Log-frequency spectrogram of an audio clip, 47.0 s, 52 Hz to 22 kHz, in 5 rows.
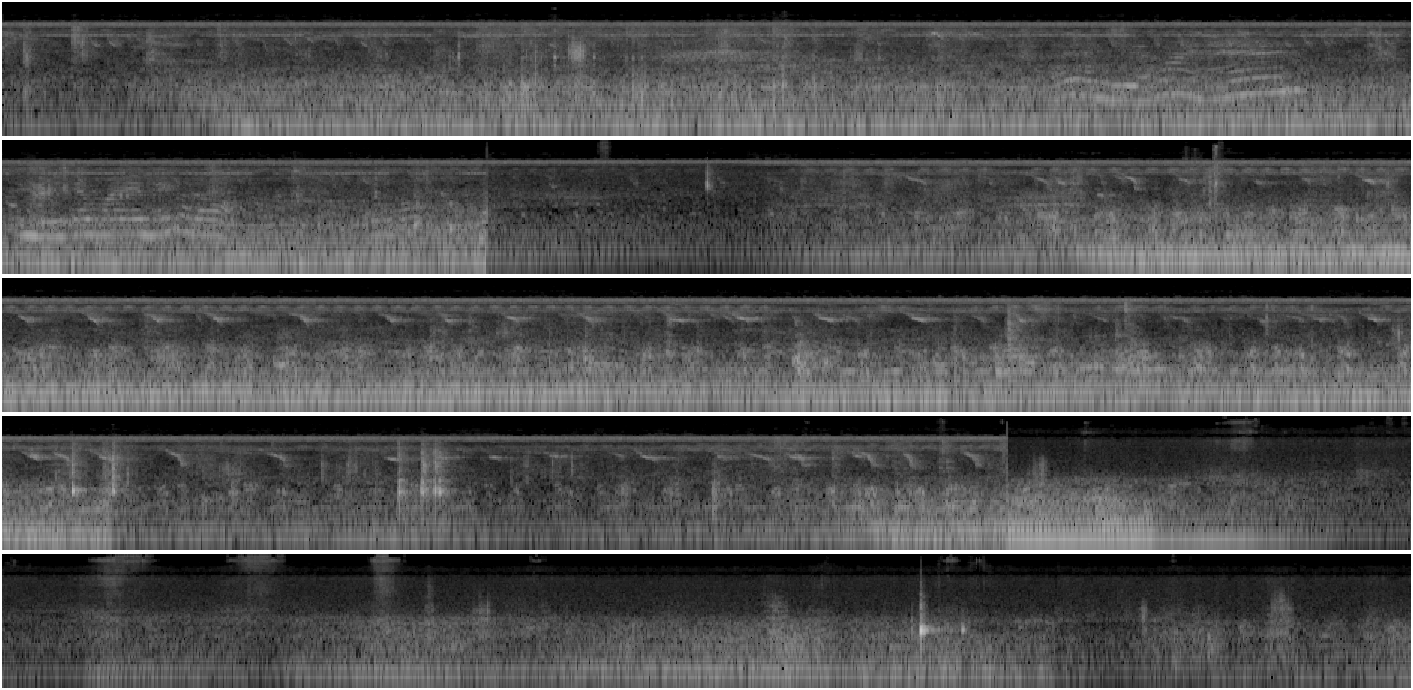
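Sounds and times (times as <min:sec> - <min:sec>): chickens peeping: 0:11.6 - 0:34.9
low rumble: 0:15.3 - 0:30.8, 0:32.2 - 0:44.7.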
